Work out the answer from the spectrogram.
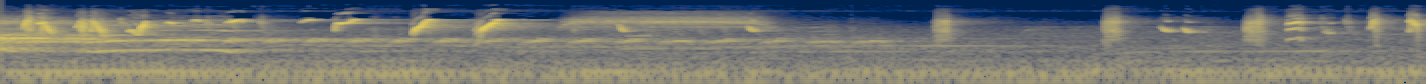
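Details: Caged flycatcher singing clearly: sharp high chirps and rising whistled notes, a buzzy rasping trill near the middle, then scattered quick tweets after a short pause.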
